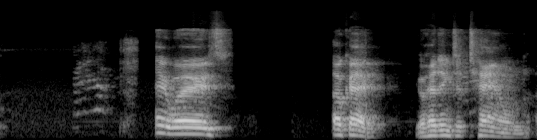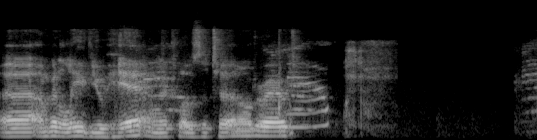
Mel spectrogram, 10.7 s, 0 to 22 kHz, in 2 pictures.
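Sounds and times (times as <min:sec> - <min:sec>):
hungry cats meowing: 0:00.8 - 0:01.3, 0:06.5 - 0:08.9, 0:10.6 - 0:10.7
speech: 0:01.6 - 0:02.4, 0:03.3 - 0:09.0.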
